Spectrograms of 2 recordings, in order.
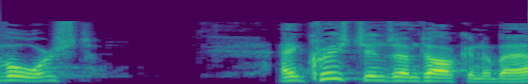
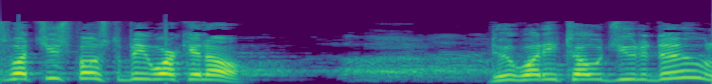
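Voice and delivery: ordinary talk

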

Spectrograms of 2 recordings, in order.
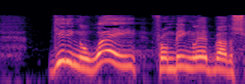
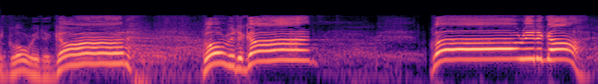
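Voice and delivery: climbs from normal to very high, loud and slow; building praise shout; 7 semitones higher, 8 dB louder, slower than usual. Shown as a demonstration. Preacher leading the church in praise, building to a roar. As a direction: swell each Glory to God into a roar. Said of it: "Oh, somebody say".

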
